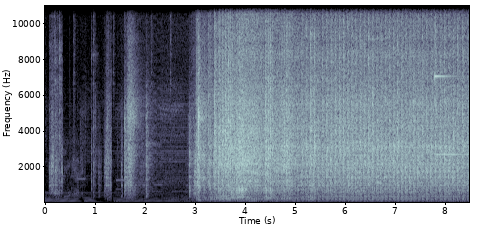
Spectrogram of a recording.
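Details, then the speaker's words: Honda CL450 cafe racer project, warmed up, no choke, after topping up low oil: fires on the first try and settles into a steady even beat around four pulses a second with crisp exhaust, smoking less; normal running. "the oil was a little low it had to circulate from the first up into the engine so we topped it off let's see if it starts now no choke warmed up that was actually the first one he's already starting to smoke less"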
